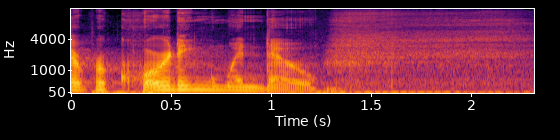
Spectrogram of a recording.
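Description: An older man speaks briefly into a microphone.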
